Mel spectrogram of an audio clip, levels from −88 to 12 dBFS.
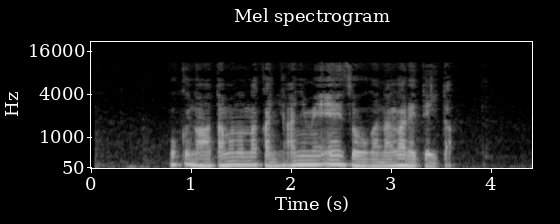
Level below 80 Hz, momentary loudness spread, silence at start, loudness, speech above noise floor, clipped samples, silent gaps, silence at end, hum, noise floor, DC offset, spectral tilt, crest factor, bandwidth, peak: -42 dBFS; 9 LU; 0.8 s; -19 LUFS; 40 dB; under 0.1%; none; 0.8 s; none; -58 dBFS; under 0.1%; -7.5 dB/octave; 16 dB; 11.5 kHz; -4 dBFS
